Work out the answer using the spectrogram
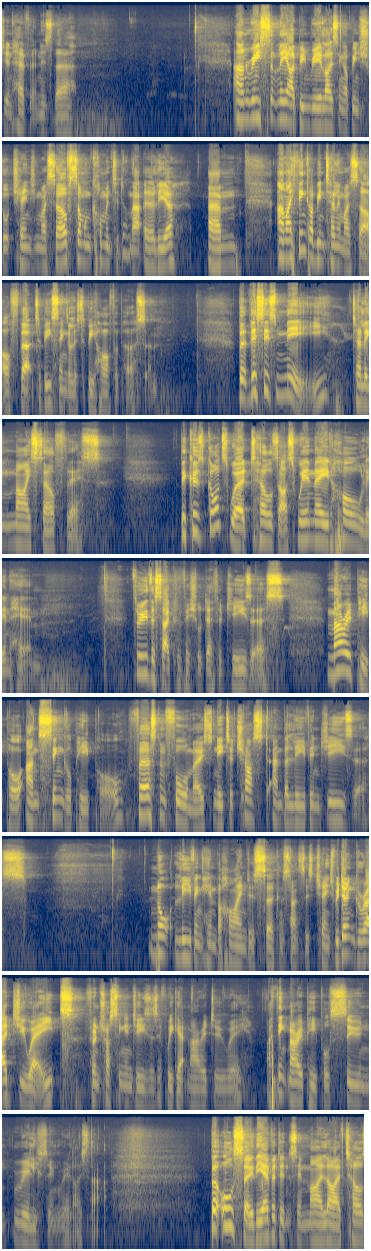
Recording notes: This last talk from REVIVE, our annual festival bringing the churches of the network to a field in Canterbury for a weekend of Bible Teaching, Worship, and great fellowship together as churches.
